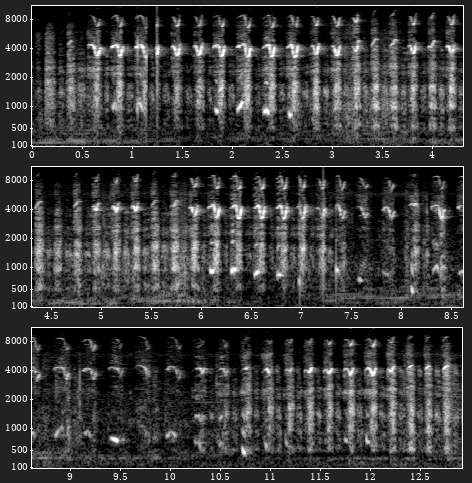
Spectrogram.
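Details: Dog whining in an environment it is not familiar with: a long, loud, regular train of quick breathy pulses with high squeaky whimpers in each. It falters briefly near the middle, then resumes at the same pace.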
